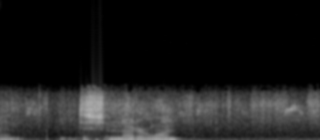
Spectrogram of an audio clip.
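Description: Paper banknotes rustle as a hand lays one down.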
